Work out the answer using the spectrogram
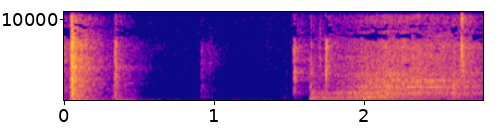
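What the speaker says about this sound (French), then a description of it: "on va repartir pour quelques minutes de pétrissage pour qu'ils incorporent bien la pâte" Stand mixer kneading doughnut dough as butter is worked in, starting with a couple of short motor bursts, a brief pause, then a steady loud whirring drone that continues alone.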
